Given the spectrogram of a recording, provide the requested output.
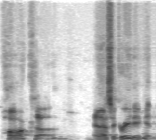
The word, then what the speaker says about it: PAUCA: PAUCA is pronounced PAUCA, and as a greeting, it means I got your back.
